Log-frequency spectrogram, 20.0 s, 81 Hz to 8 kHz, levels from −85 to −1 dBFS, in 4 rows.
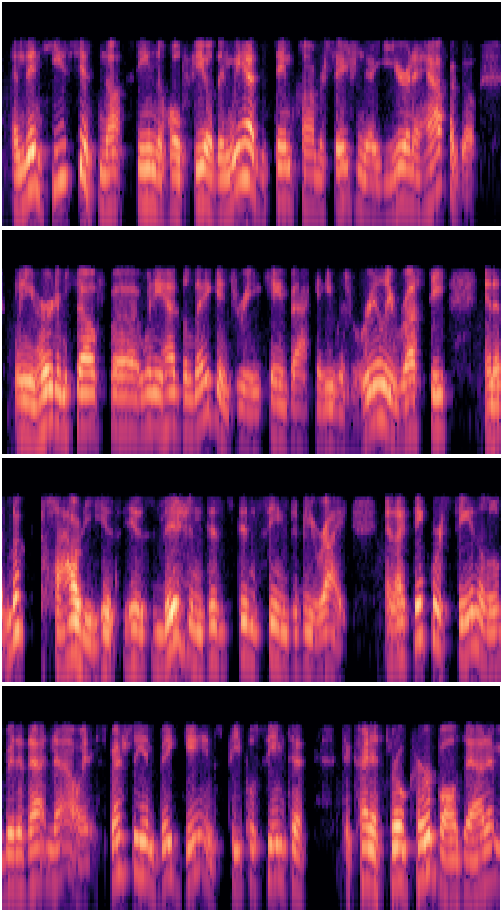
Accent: American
